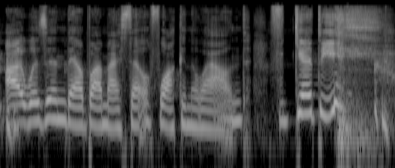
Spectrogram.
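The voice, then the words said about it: Put-on Russian, almost Transylvanian accent. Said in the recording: “Where's your voice going? ... I was sort of doing a Russian accent. ... Yeah, it almost ... Sounded Transylvanian.”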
